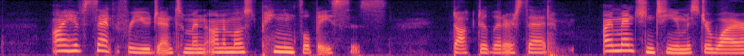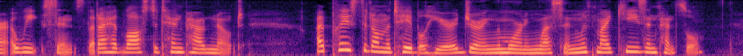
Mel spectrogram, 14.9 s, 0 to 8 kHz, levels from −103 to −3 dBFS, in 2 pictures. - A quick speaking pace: No, average, 190 wpm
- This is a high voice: Yes, high, 220 Hz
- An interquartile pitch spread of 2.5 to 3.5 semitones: Yes, average, 3.0 semitones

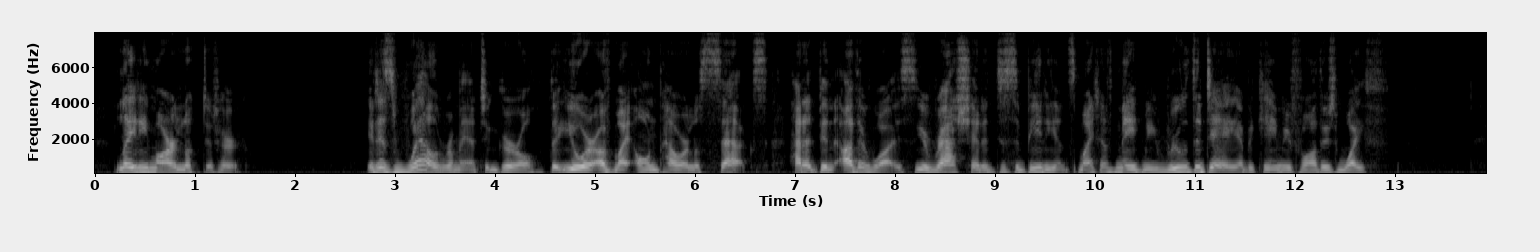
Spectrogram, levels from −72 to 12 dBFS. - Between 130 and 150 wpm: No, average, 165 wpm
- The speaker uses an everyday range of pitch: Yes, average, 4.8 semitones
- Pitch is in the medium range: Yes, medium, 155 Hz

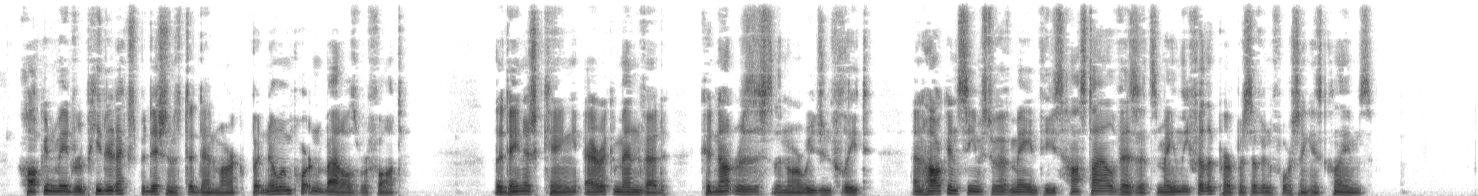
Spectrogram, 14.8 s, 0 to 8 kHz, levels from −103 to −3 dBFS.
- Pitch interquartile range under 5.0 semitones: Yes, average, 3.7 semitones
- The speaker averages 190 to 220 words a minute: No, average, 165 wpm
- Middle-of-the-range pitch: No, very low, 95 Hz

